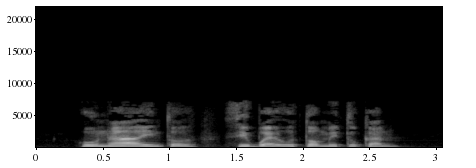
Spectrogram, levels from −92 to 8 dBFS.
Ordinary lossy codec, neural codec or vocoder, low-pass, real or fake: MP3, 32 kbps; codec, 16 kHz, 6 kbps, DAC; 7.2 kHz; fake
